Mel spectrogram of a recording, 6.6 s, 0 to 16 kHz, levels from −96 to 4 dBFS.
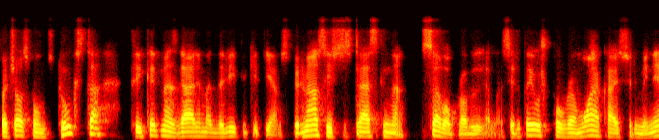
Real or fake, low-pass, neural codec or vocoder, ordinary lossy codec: fake; 7.2 kHz; codec, 16 kHz, 1.1 kbps, Voila-Tokenizer; Opus, 32 kbps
